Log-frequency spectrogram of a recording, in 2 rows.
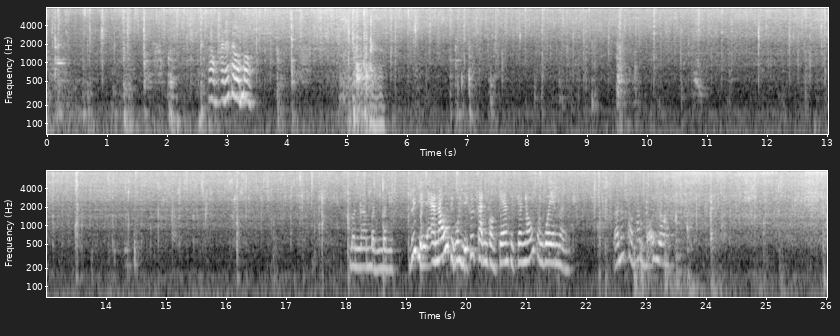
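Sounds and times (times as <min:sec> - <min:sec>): wooden spatula stirring in wok: 0:00.0 - 0:05.4
meat and onion sizzling: 0:00.0 - 0:26.0
small pops of frying: 0:00.0 - 0:26.0.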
